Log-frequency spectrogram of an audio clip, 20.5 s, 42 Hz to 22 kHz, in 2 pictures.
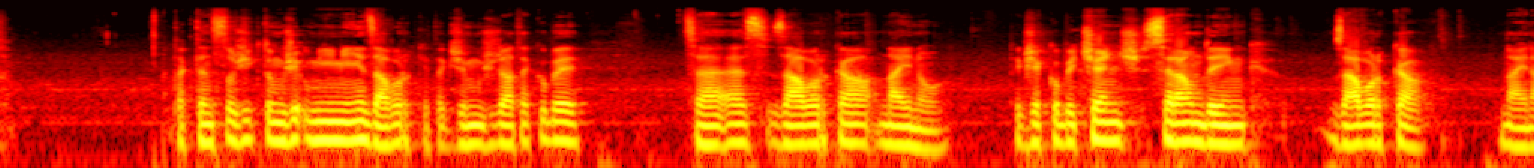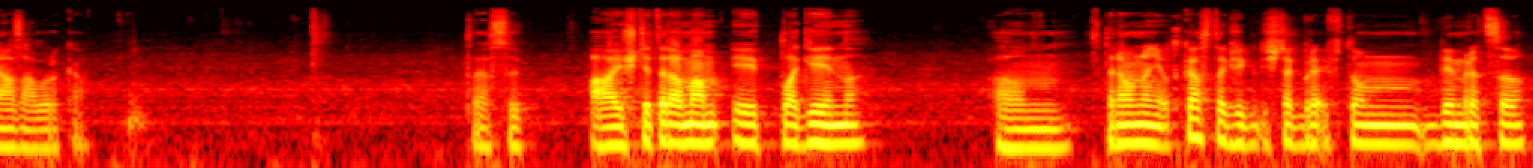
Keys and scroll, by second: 1.3-5.8 typing, 7.9-8.6 typing, 11.1-12.7 typing, 17.5-20.4 typing.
